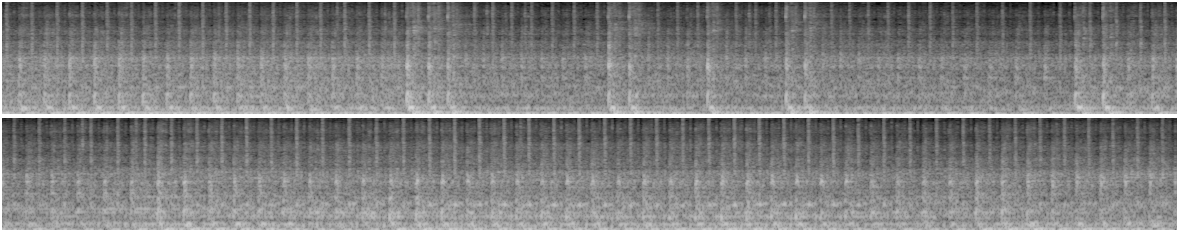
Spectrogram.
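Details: Greaves Cotton diesel Bullet single after tappet adjustment fixing a tik-tik noise that appeared once warm: steady, even thump at idle with no tapping over the top; valve train sounds right.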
